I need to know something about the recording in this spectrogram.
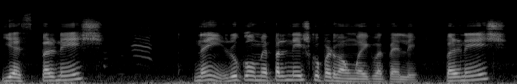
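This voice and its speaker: A man's voice: high voice, expressive, moderate pace, slight background noise. A man teaching a primary school Hindi class over a video call, patiently explaining words and coaxing children to read aloud. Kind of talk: online class lesson.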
